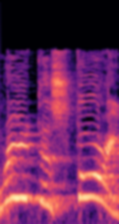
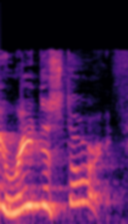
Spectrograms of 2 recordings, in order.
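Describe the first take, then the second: First: Much higher and louder whiny plea; mock whiny high voice. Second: Said in the usual way. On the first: To listeners yelling at him, squeaky mock plea. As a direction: beg them in a squeaky whine. Host answers imagined angry listener.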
